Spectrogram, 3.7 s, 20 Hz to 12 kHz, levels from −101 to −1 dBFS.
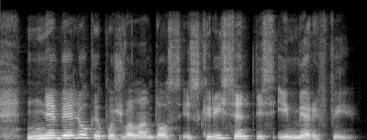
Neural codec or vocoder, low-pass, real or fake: none; 10.8 kHz; real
